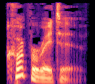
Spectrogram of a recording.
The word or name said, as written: corporative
